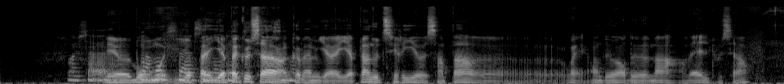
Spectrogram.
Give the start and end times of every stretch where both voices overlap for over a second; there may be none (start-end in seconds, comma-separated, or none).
1.0-3.2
